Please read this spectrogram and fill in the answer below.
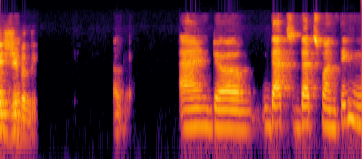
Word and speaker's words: Živeli: question to you is one is how do you say cheers in Serbian language? So it's called Živeli. Okay, Živali, yeah.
